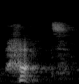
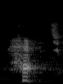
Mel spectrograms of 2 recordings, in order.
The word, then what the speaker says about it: hat: do rr né então hat hat com e bem apertado lembra Hat Aquele é glotal Hat é chapéu é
